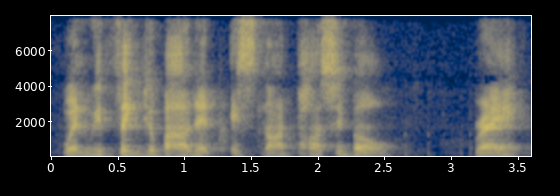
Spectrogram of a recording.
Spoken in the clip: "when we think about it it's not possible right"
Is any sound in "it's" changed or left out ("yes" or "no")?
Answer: no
